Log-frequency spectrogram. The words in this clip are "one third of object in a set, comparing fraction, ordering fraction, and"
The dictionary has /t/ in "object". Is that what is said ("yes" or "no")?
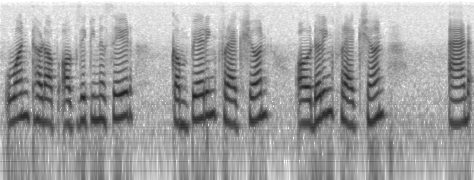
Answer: no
